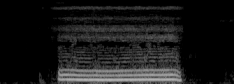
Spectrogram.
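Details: Sleeping French Bulldog snoring indoors: a single steady, tonal, whistling snore lasting just over a second with strong stacked harmonics. Near silence before and after.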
